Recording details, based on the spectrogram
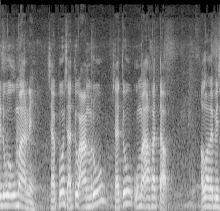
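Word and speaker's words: عمرو: Dia Amru ni dia ejaan sama . Satu macam ni. Satu ada waw. Bila ada waw ni, dia sebut cara baca dia macam ni.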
